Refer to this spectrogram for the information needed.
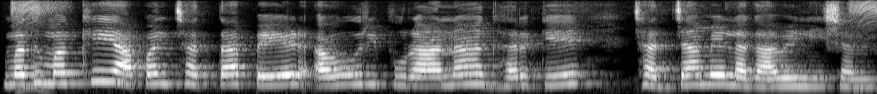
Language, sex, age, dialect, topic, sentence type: Bhojpuri, female, 25-30, Southern / Standard, agriculture, statement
